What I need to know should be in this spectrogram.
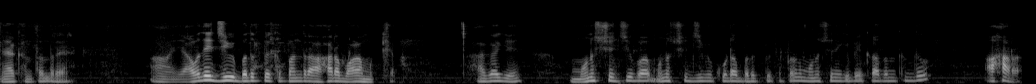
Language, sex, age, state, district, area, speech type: Kannada, male, 45-60, Karnataka, Koppal, rural, spontaneous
